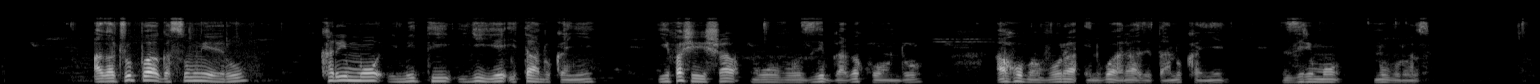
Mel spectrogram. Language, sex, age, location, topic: Kinyarwanda, female, 18-24, Huye, health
